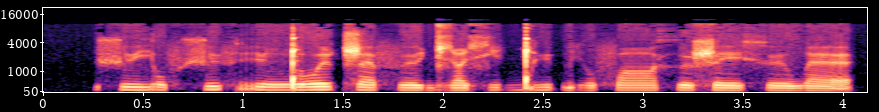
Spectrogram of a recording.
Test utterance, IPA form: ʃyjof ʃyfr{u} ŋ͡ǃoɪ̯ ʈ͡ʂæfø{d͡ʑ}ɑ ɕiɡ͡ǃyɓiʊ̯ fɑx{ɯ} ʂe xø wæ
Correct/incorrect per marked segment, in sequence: incorrect, correct, correct

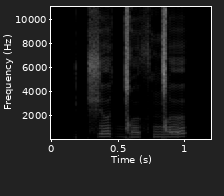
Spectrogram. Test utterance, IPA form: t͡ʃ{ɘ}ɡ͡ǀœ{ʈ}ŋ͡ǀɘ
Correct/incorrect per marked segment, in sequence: correct, incorrect

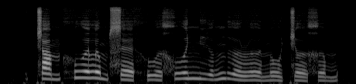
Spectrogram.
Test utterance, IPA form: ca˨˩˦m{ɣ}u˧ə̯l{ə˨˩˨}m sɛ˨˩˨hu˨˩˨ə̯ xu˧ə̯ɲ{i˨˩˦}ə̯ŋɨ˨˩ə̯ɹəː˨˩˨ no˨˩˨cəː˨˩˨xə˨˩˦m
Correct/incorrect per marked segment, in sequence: incorrect, correct, correct

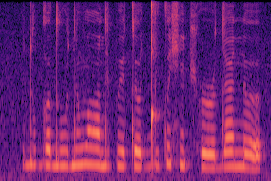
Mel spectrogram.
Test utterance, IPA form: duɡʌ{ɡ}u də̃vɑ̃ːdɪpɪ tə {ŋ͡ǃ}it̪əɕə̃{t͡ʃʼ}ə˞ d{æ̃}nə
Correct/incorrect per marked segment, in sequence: incorrect, incorrect, incorrect, incorrect

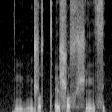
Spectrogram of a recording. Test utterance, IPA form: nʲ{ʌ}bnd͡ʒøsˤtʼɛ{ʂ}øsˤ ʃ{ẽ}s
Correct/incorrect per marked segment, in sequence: correct, correct, correct

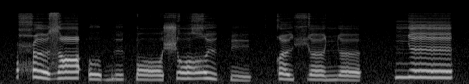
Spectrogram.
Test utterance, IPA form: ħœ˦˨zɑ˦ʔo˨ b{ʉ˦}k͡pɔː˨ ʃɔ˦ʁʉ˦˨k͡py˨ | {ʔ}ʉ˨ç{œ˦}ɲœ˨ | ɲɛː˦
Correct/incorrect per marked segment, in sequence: incorrect, incorrect, incorrect

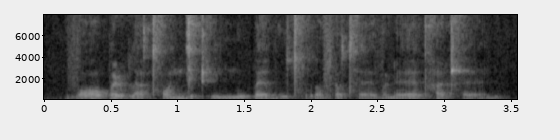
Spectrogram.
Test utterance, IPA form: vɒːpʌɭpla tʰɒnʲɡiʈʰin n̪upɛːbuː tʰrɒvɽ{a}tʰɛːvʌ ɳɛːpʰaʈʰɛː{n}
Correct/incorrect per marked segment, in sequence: incorrect, correct

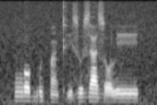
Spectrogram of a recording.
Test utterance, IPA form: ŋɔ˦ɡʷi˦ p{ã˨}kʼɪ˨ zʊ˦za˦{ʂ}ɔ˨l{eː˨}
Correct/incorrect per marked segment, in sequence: correct, incorrect, incorrect

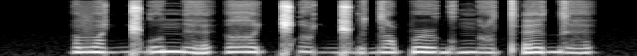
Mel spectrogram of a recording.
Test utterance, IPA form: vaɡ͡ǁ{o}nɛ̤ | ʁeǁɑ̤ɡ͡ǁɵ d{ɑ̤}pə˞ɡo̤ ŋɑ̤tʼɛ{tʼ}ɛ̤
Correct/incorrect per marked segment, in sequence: correct, incorrect, incorrect

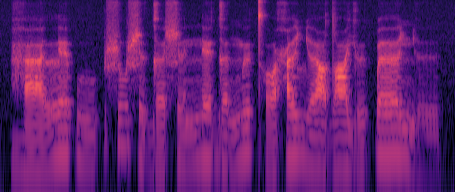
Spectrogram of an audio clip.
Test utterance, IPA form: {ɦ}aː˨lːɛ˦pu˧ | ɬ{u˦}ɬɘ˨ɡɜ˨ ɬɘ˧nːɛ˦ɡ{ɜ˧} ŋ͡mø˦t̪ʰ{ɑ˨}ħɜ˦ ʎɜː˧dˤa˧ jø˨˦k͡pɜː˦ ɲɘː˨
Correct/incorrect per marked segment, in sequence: correct, correct, correct, incorrect

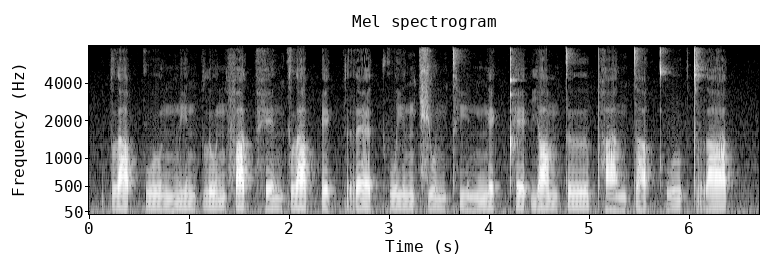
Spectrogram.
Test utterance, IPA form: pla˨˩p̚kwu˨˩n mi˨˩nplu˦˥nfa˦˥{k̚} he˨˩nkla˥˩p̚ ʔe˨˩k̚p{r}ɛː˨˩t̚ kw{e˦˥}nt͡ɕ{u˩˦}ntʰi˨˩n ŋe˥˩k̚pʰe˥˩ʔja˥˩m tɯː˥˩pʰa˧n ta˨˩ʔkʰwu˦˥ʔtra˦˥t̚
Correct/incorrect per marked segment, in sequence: incorrect, correct, incorrect, correct

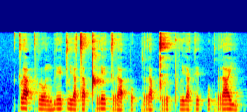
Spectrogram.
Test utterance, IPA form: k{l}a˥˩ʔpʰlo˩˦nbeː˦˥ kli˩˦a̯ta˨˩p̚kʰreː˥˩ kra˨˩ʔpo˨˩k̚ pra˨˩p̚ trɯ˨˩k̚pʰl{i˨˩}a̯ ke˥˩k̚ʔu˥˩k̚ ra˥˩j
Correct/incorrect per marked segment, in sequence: correct, correct

